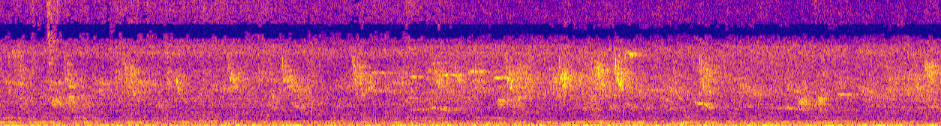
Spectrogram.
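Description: Small birds chirping faintly outside, short scattered calls, over a low steady background rumble.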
